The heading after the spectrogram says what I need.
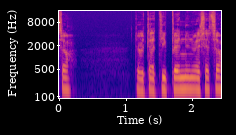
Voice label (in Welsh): "diben", Welsh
